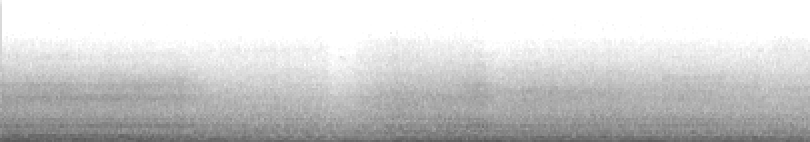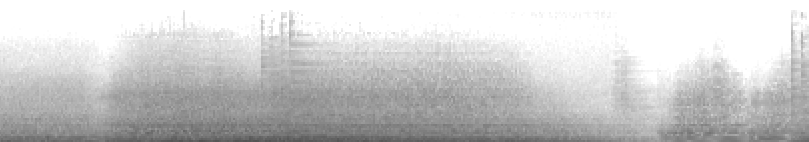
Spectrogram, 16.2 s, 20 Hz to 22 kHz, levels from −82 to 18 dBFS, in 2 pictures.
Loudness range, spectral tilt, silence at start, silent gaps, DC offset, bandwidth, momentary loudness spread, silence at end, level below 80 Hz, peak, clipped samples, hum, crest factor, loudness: 5 LU; -5 dB/octave; 0 s; none; under 0.1%; 15 kHz; 11 LU; 0 s; -28 dBFS; -4 dBFS; under 0.1%; none; 16 dB; -21 LUFS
